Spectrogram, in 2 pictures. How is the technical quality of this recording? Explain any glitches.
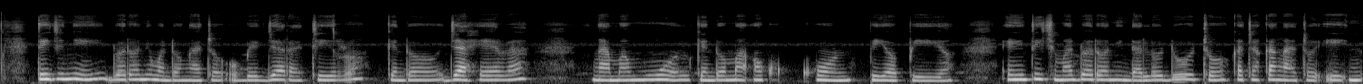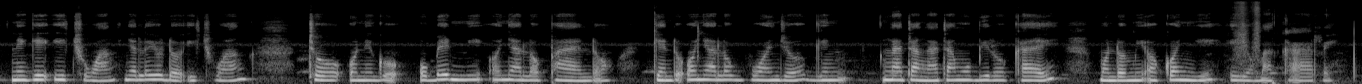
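There's one glitch, right near the start of the speech. From 0.57 to 2.02 s you get a block size mismatch (truncated): one stage hands over blocks that are longer than the next stage reads, so the tail of every block gets chopped off. Each cut lands at the same rate, which puts a steady buzz at about 92 Hz over the voice. The pacing doesn't noticeably speed up.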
